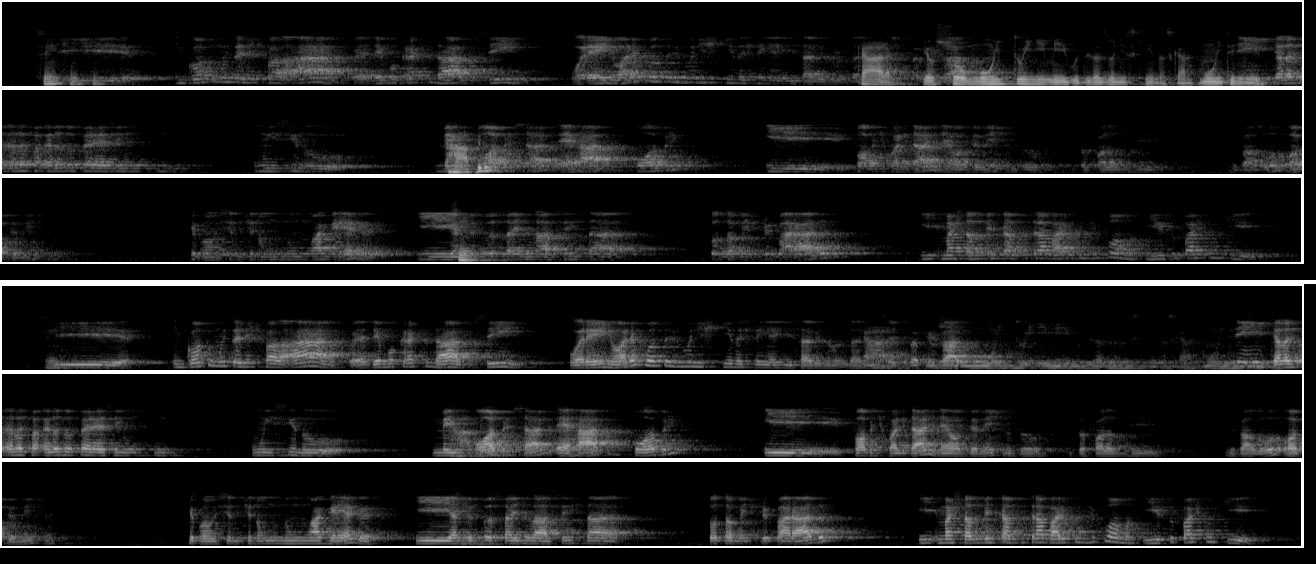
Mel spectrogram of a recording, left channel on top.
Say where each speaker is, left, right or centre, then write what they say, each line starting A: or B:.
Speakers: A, on the left; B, on the right.
A: Sim,
B: Que
A: sim, sim.
B: enquanto muita gente fala, ah, foi é democratizado, sim. Porém, olha quantas unisquinas tem aí, sabe, no- da
A: Cara,
B: iniciativa
A: eu
B: privada.
A: sou muito inimigo das unisquinas, cara, muito inimigo.
B: Sim, que elas, elas, fa- elas oferecem um, um, um ensino meio
A: Rápido,
B: pobre, sabe? É rápido, pobre e pobre de qualidade, né? Obviamente, não tô, não tô falando de, de valor, obviamente, né? Tipo, é um ensino que não, não agrega e
A: sim.
B: a pessoa sai de lá sem estar totalmente preparada, e, mas está no mercado de trabalho com diploma. E isso faz com que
